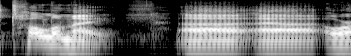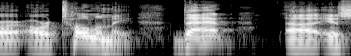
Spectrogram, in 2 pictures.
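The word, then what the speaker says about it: Ptolemy: the other is to uh uh or or toomy that uh is spelled PT o l m y uh simply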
